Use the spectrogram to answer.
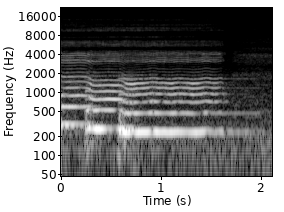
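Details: Vocal coach deliberately demonstrating a breathy voice on a five-tone scale: vocal cords come apart and don't connect, letting too much air through, giving a weak, unstable, poorly projecting voice; acted breathy voice.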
